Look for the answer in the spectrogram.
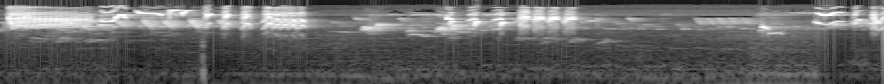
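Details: Singing orange-headed thrush kept in Mojokerto, Indonesia, in teler display meant to attract a partner. Loud rattling trill opens a string of sharp chips, warbled whistles and rapid repeated notes, with a brief quieter gap near the end.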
